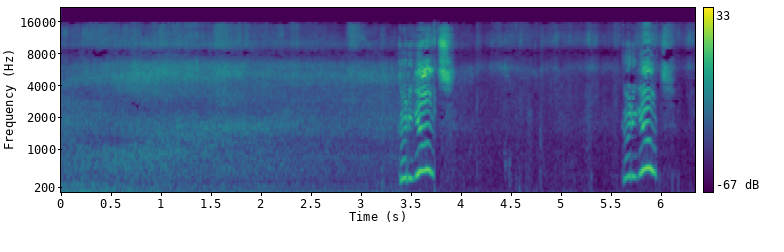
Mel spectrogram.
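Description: A man's voice calling goats in short, loud, high sing-song calls, twice in the second half. Before them, a soft rustling hiss that fades out.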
